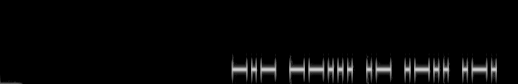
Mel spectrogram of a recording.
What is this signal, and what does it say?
Morse code, heard as a keyed tone, about 25 wpm, 700 Hz. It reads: K7ALR
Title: USA Call Signs - 5 Characters - Repeated 2x - 25wpm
